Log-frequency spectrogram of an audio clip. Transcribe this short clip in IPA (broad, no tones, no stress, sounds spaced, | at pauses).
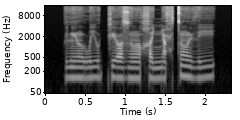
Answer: lʲ õ u̯ w i u̯ kʲ ɔ z õ χ ʌ ɲ ə̃ ħ t õ y̯ ð i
